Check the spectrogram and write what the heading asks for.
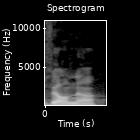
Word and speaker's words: Vilna: Now, I always refer to it as Vilna because that's the Yiddish pronunciation.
